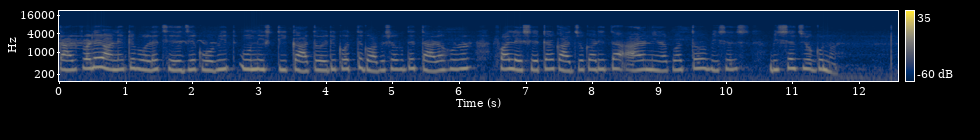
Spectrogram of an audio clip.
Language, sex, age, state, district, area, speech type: Bengali, female, 18-30, West Bengal, Uttar Dinajpur, urban, read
